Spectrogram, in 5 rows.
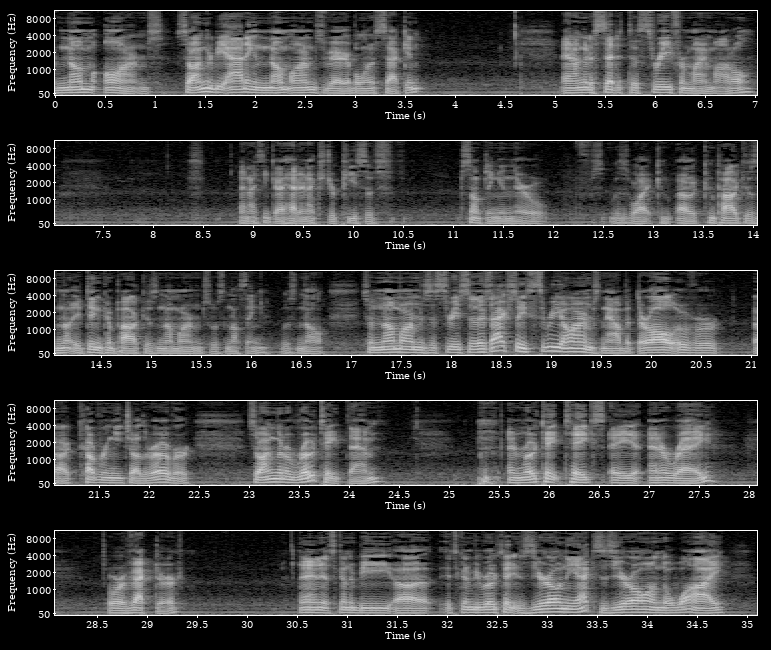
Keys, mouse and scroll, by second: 0.0-2.5 typing, 0.9 shift+End, 3.0 shift+Down, 3.4 shift+Return, 4.1 shift+], 4.7 shift+Up, 6.2 F5, 9.3 click, 10.3 ctrl+c, 10.9 ctrl+click, 12.1 End, 12.3 Return, 12.6 ctrl+v, 13.3-14.8 typing, 15.7 F5, 18.2 click, 19.5 click, 20.7 ctrl+r, 21.5 click, 22.7-25.2 typing, 26.2-27.8 typing, 27.9 shift+Left, 31.7 0, 32.9 ,, 34.0-35.1 typing.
